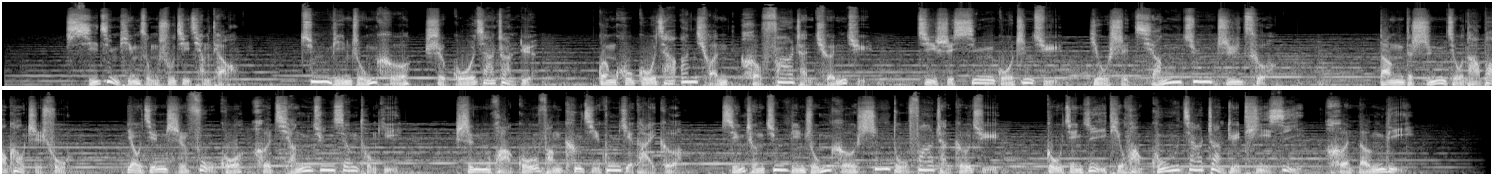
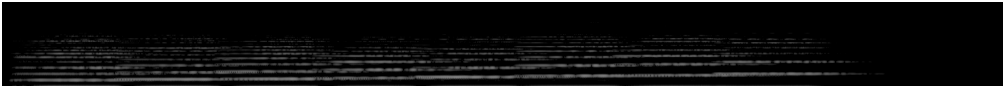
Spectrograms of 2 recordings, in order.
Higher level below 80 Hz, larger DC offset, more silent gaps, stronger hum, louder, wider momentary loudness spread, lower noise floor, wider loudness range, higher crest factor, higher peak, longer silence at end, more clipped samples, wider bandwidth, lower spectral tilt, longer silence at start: first, -24 dBFS vs -86 dBFS; neither; second, none vs 9.48-9.53 s; neither; first, -8 LUFS vs -43 LUFS; first, 11 LU vs 5 LU; second, -36 dBFS vs -84 dBFS; second, 1 LU vs 4 LU; about the same, 10 dB vs 14 dB; first, 0 dBFS vs -30 dBFS; about the same, 0.4 s vs 0.45 s; first, 0.5% vs under 0.1%; first, over 20 kHz vs 13.5 kHz; first, -4 dB/octave vs -2.5 dB/octave; about the same, 0.05 s vs 0.05 s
